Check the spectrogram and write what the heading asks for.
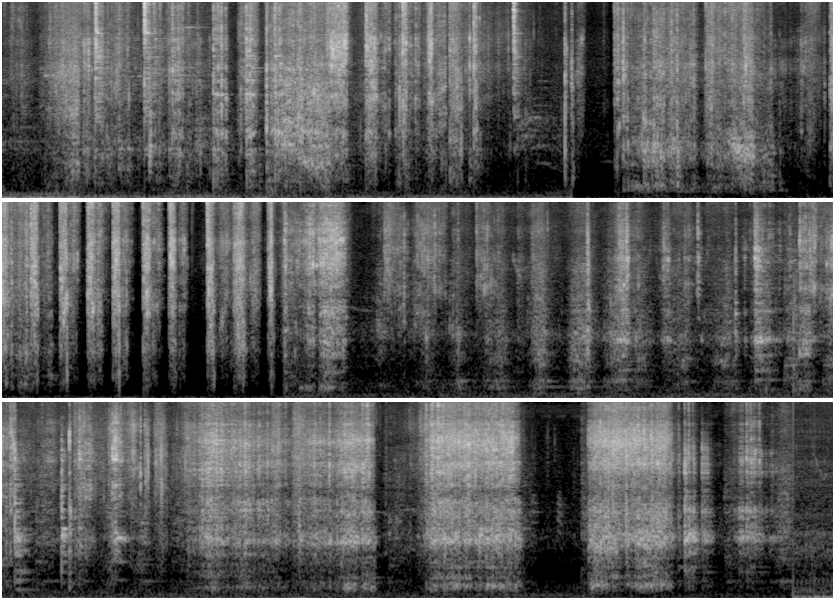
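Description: Steel trowels scraping and smoothing wet cement mortar over bricks and rebar, in many short strokes with small knocks, and a few longer scraping passes near the end.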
